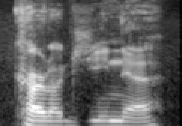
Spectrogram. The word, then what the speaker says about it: Katarzyna: We're working on our pronunciation today. Yeah, Martin is like- helping me there. Again, having the right Polish friends is Katarzyna, apparently.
